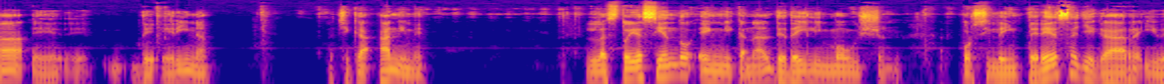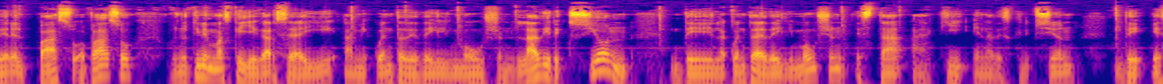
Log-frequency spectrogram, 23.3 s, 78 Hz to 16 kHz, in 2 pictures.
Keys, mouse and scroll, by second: 2.8 f, 3.4 click, 4.0-13.1 ctrl+drag, 16.0-17.6 ctrl+middle drag, 19.0 middle click, 20.9 middle click, 21.5 shift+middle click.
